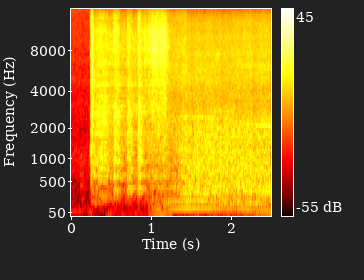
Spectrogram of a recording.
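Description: A car engine cranks briefly and catches right after a new Exide Edge AGM battery install, then settles into a steady close idle.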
